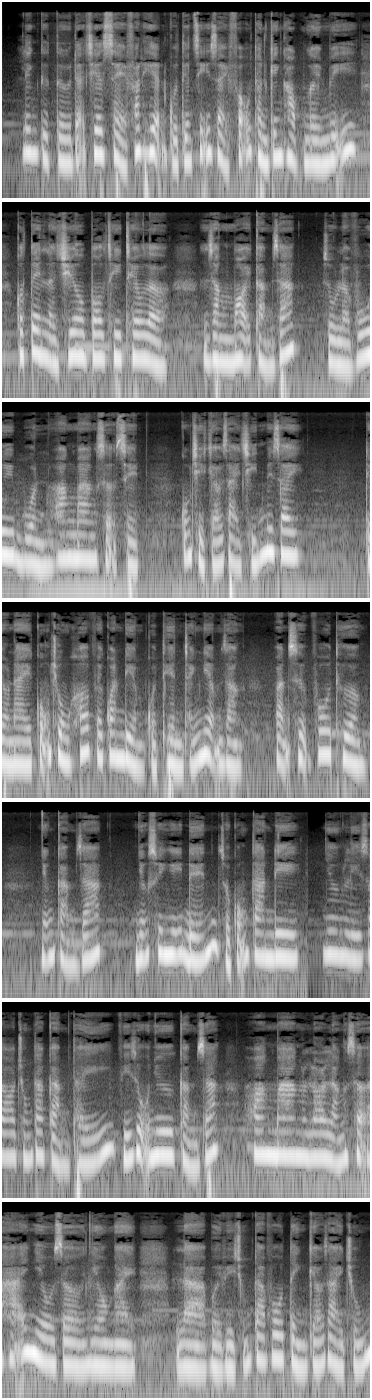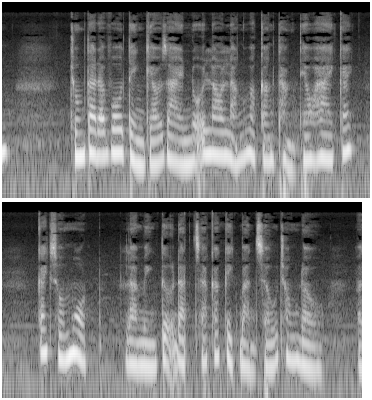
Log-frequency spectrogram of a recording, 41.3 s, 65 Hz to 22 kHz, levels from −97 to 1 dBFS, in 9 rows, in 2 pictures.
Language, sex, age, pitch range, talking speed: Vietnamese, female, 20-39, 180-225 Hz, 195 wpm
